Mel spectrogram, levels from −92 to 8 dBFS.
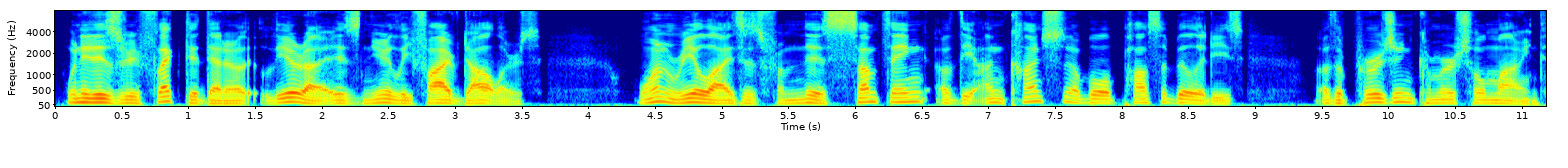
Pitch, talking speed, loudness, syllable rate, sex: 105 Hz, 135 wpm, -20 LUFS, 4.8 syllables/s, male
